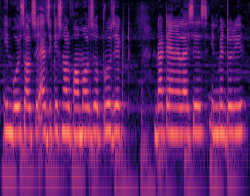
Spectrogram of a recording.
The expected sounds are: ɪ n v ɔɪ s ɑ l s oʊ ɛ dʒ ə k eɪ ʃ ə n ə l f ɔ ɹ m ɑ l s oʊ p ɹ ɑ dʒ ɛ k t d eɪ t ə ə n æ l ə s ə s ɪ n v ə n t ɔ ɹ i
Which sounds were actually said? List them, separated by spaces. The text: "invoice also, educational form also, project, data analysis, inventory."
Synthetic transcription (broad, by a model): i n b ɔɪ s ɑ l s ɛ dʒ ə k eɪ s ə n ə l p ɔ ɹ m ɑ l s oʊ p ɹ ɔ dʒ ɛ k t d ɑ t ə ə n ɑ l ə s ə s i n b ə n t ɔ ɹ i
